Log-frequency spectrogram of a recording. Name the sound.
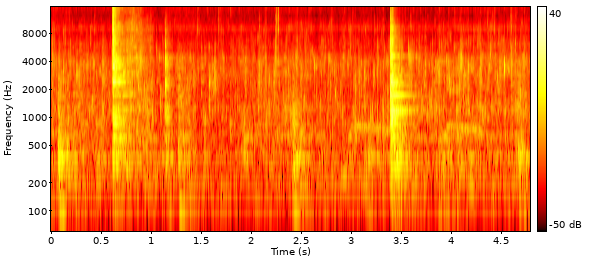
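stirring pumpkin greens cooking in water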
